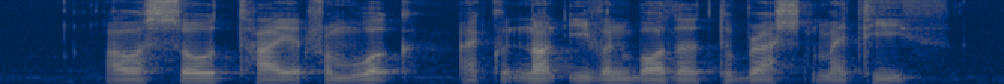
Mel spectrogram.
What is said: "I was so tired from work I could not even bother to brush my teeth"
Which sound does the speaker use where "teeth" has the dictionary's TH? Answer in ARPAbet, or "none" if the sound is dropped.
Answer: TH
